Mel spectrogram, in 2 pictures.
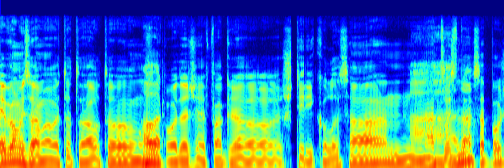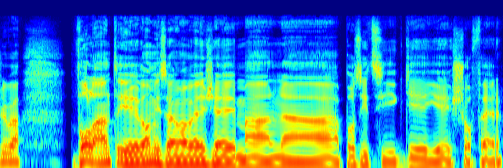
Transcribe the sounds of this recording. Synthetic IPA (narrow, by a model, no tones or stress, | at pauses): jɛʋɛlmizaʊuimaʋɛːt̪ɔt̪ɔaʊt̪ɔmɔɦɔɔɾpɔʋɛd̪aɟʒɛfaɡʃt̪iɾikɔlɛsanat͡sɛst̪aːxsapɔuʒiːʋa | ʋɔlant̪jɛʋɛlmizauimaʋɛːʒɛmaːnapɔziːt͡siːɡɟɛjɛʃɔfɛːɾ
